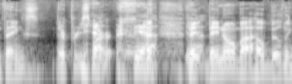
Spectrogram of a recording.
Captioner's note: laughing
